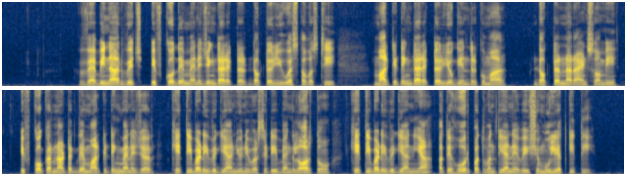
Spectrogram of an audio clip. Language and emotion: Punjabi, neutral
